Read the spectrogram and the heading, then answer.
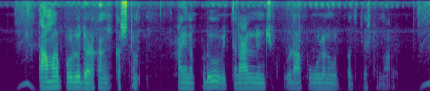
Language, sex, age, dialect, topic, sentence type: Telugu, male, 60-100, Central/Coastal, agriculture, statement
